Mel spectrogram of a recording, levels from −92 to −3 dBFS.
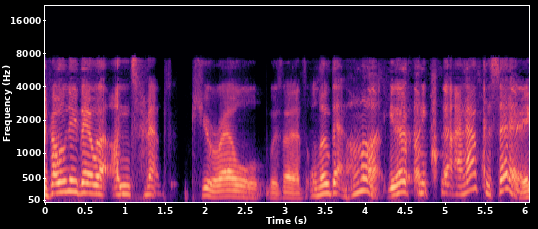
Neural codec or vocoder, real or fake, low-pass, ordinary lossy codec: codec, 24 kHz, 0.9 kbps, WavTokenizer, medium music audio release; fake; 7.2 kHz; Opus, 32 kbps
